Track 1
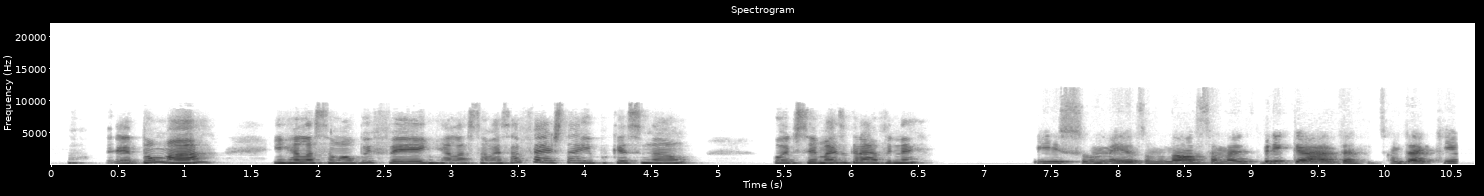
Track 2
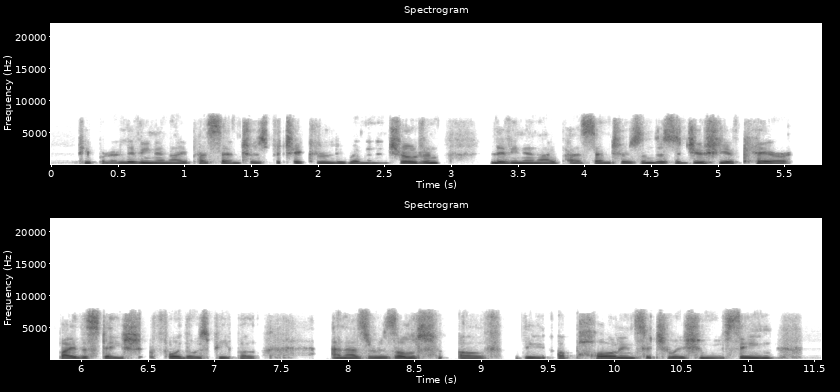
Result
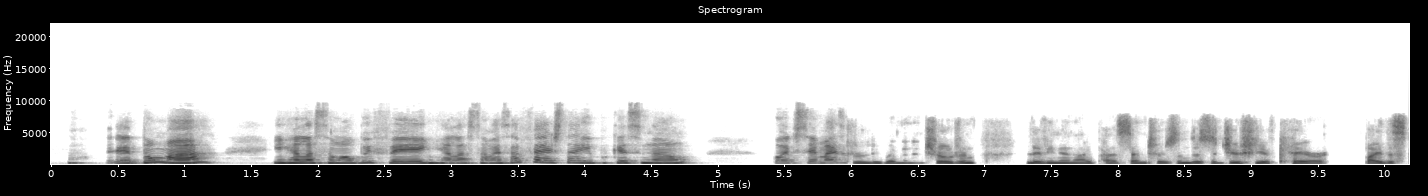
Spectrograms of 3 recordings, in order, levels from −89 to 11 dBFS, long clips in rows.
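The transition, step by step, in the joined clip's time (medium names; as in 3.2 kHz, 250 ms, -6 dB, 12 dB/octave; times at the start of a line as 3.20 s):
track 1
4.74–5.97 s: high-pass 270 Hz -> 950 Hz
5.97 s: go over to track 2 from 1.95 s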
